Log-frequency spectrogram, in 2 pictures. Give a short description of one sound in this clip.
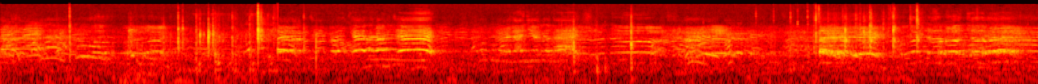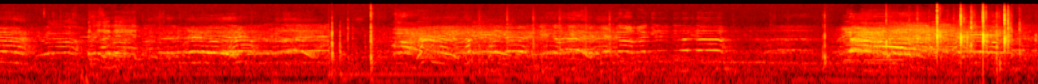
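A crowd of spectators cheers and chants in the stands.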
